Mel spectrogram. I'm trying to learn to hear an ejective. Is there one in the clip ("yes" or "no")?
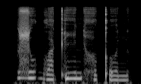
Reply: yes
